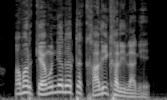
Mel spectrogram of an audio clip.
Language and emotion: Bengali, sad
